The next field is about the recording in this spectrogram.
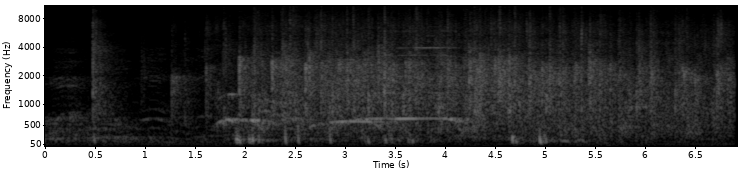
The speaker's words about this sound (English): Yeah, that's good. You can continue clapping.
